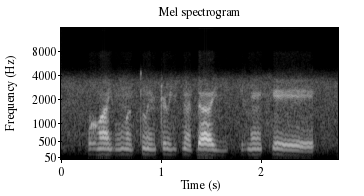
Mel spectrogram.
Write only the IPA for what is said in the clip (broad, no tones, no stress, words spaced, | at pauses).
ʁʷãjŋʷẽtʷĩ ʈɯjɗə̃ɗɐj | zẽxe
